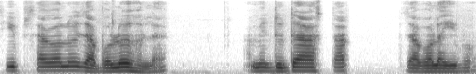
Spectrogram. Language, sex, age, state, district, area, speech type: Assamese, male, 30-45, Assam, Majuli, urban, spontaneous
